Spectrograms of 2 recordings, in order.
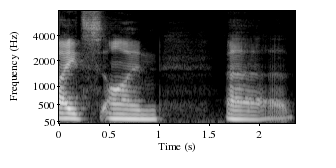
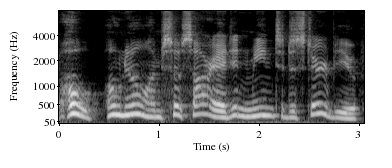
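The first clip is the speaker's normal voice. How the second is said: high, sweetly apologetic imitation; mock-meek apology; 6 semitones higher than usual. Girlfriend in her version of events, mock-meek and high. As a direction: overplay innocent contrition.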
